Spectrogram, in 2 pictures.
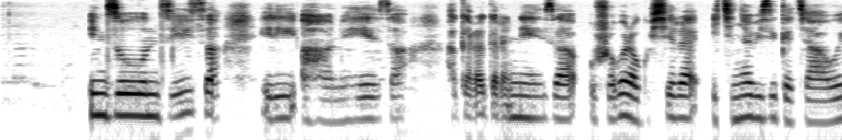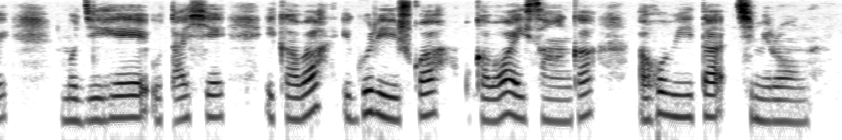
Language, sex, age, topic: Kinyarwanda, female, 18-24, finance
